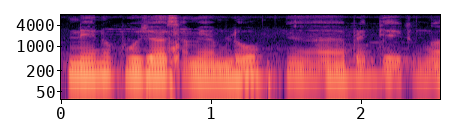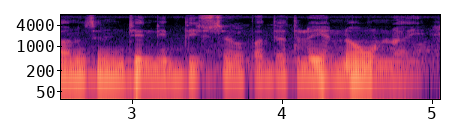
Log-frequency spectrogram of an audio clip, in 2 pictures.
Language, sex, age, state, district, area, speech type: Telugu, male, 45-60, Andhra Pradesh, Chittoor, rural, spontaneous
